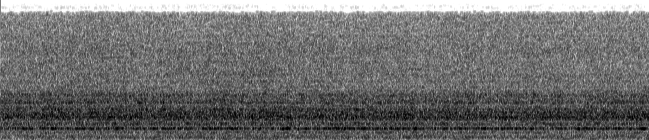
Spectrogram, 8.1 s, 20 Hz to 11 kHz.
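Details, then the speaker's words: Spin dryer with A182-60MB rotor and inserts during source inspection, 328 controller, final seconds of dry cycle after ramping to about 600 RPM. Steady even whir with fixed tone near one kilohertz, no knocks or wobble: running nice and smooth, normal. "All right, now we're down to about 9 seconds here. See, we're running nice and smooth."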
